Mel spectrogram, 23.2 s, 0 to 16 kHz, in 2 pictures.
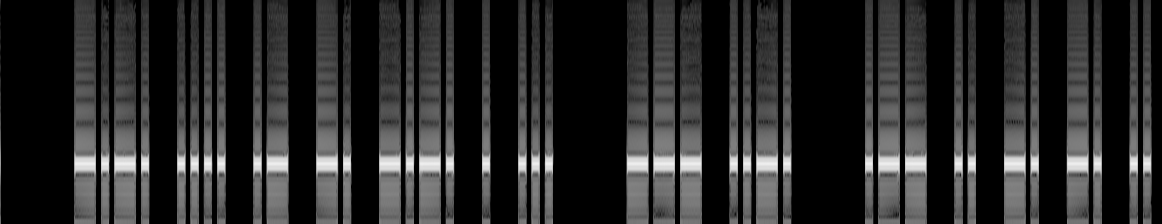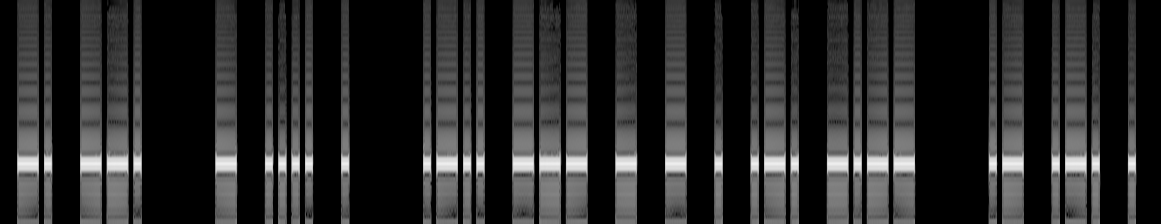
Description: Morse code, heard as a keyed tone, about 18 wpm, spaced as for 15 wpm, 1000 Hz. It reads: CHANCES OF WINNING THE LOTTERY ARE
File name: qotdfiles / 15wpm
